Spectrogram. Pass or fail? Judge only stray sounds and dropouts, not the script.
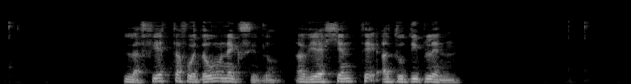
pass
